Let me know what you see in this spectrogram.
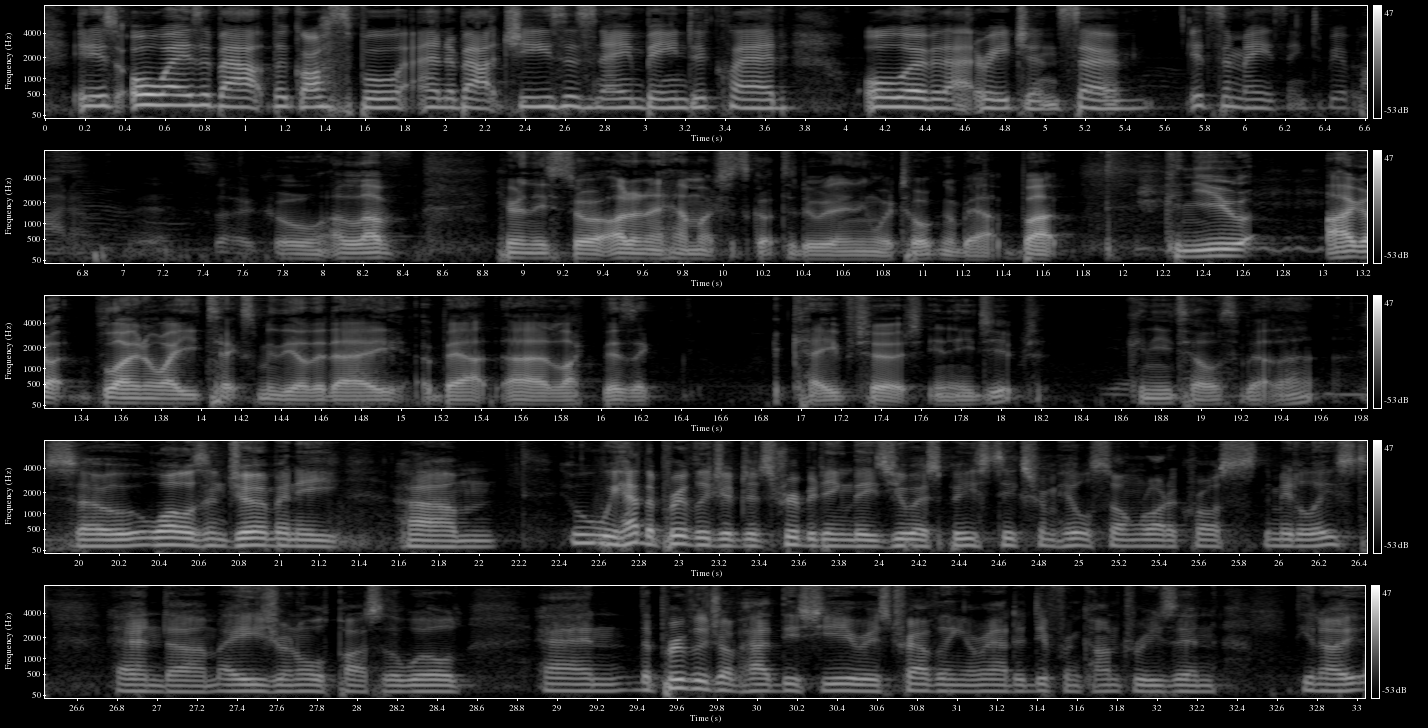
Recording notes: host a masterclass at the Hillsong Worship and Creative Conference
